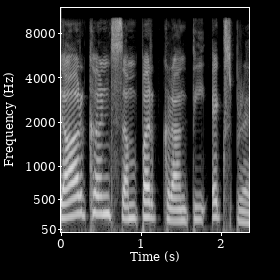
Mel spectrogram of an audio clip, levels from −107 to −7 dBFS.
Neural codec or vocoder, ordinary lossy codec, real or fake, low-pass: none; none; real; 9.9 kHz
